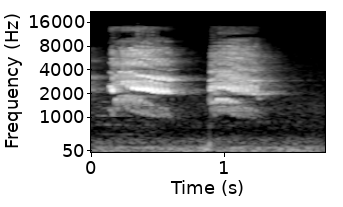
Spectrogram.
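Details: Harsh, buzzy double screech from a pet male Alexandrine parakeet living with people: a long loud squawk followed almost at once by a second, slightly weaker one fading out.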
